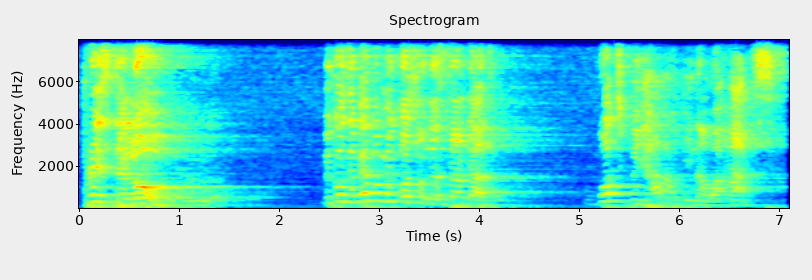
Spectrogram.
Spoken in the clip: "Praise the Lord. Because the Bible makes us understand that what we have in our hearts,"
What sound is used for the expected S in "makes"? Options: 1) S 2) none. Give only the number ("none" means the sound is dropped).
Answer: 2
